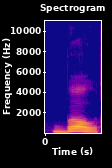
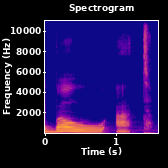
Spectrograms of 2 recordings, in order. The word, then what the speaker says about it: boat: When the O is followed by A، لما بيجي ورا حرف ال O A، بنعمل الصوت الطويل بتاع ال O وال A مش بننطقها. boat. I don't say bow at. No, boat.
